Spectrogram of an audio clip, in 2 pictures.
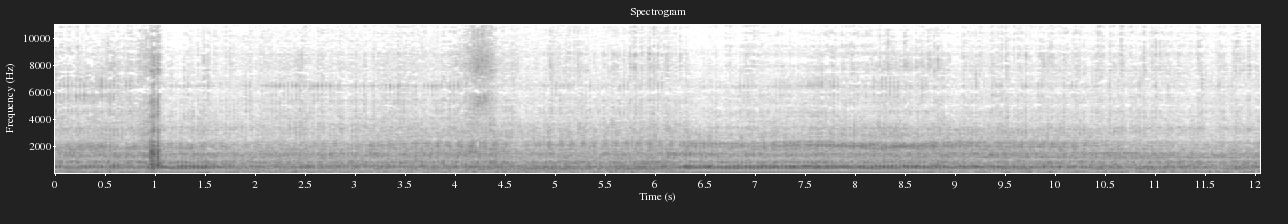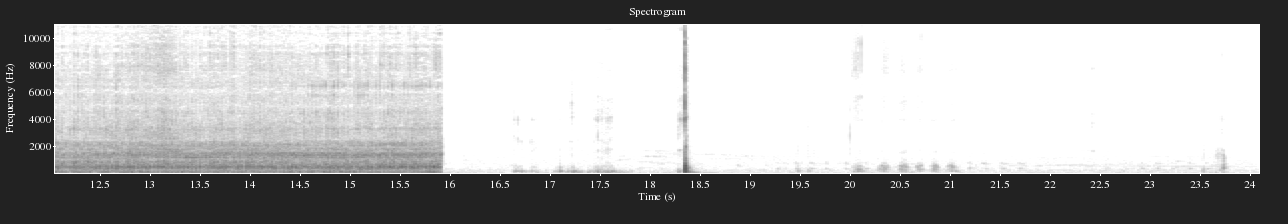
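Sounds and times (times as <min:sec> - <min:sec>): bench grinder running: 0:00.0 - 0:15.9.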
